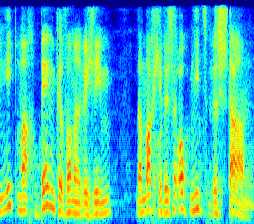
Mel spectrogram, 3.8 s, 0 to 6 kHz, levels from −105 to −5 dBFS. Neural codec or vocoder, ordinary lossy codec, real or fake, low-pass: codec, 24 kHz, 1.5 kbps, HILCodec; AAC, 32 kbps; fake; 5.4 kHz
